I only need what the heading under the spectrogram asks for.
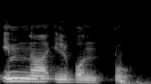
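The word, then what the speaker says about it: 임나일본부: there for Mimana, or what's pronounced in Korean, Imna Ilbon Bu.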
